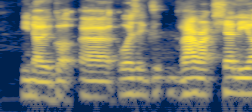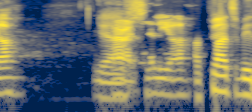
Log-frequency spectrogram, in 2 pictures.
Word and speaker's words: Kvaratskhelia: It's Kvaratskhelia. Oh, that's it. Yeah. I say Kvaratskhelia because I can't do the kv at the start.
